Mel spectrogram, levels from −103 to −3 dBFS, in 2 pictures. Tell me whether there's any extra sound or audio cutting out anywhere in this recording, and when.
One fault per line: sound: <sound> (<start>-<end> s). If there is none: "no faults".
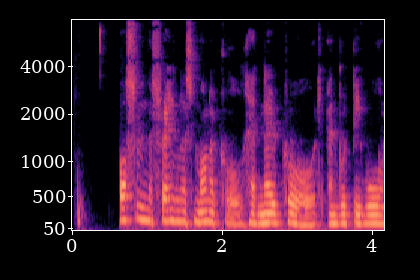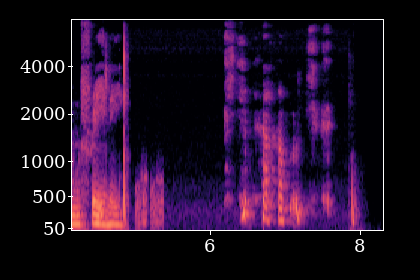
sound: laugh (5.0-5.4 s)
sound: laugh (6.2-7.7 s)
